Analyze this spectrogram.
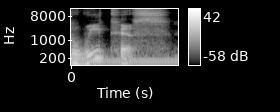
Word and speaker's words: Vitus: It's pronounced Wheatus, like the band Wheatus.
